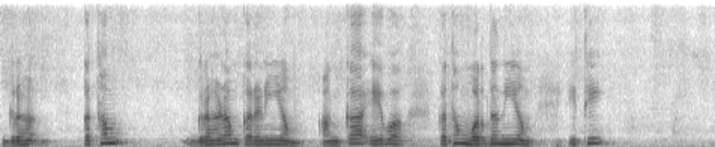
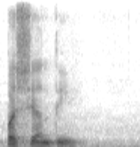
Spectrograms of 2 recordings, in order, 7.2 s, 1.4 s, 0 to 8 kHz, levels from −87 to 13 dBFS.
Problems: constant background noise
